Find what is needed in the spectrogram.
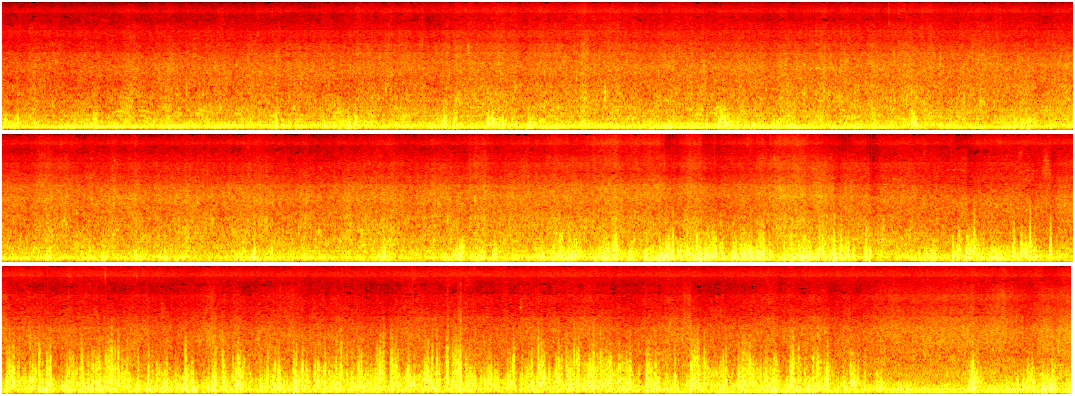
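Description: A boat's engine hums steadily at low speed. From about halfway through, wind buffets the microphone and water splashes past the hull, growing louder as the boat moves out into open water.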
